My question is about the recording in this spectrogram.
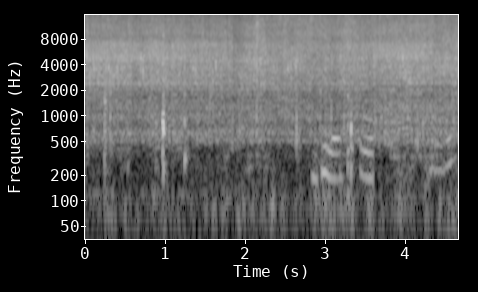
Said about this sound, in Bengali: এরকম করে ভেজে নেবো সবগুলো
